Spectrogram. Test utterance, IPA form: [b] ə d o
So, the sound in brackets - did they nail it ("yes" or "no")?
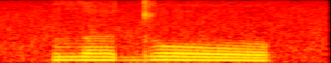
no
